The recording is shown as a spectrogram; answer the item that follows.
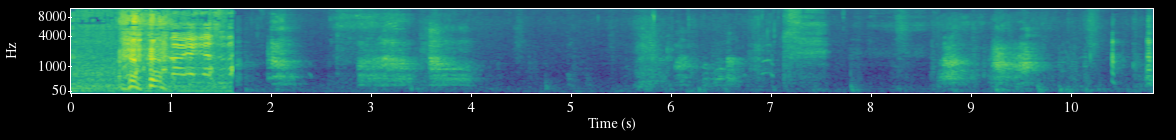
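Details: Dog in a funny home moment: one loud, harsh outburst at the start, then short, scattered whimpering and yelping sounds separated by quiet gaps, with people talking in the background.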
